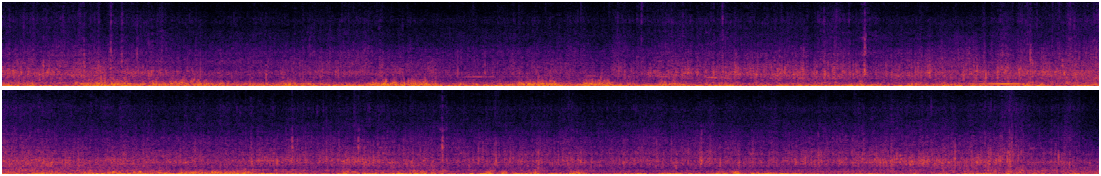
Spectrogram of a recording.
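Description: Wind buffeting the microphone, with tyre rumble from a Kaabo Mantis electric scooter rolling along a gravel path. It gets somewhat quieter near the end as the scooter slows.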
